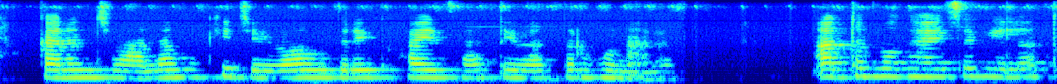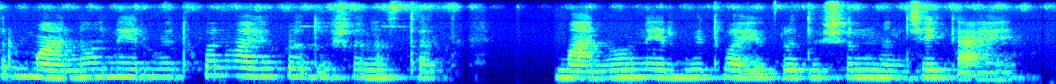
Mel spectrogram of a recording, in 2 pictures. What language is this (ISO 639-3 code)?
mar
